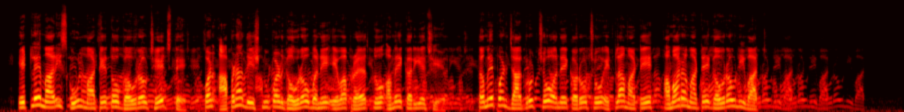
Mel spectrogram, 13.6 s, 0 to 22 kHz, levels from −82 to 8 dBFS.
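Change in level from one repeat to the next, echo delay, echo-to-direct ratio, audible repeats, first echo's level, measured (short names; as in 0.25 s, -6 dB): -5.0 dB, 0.537 s, -16.5 dB, 3, -18.0 dB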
